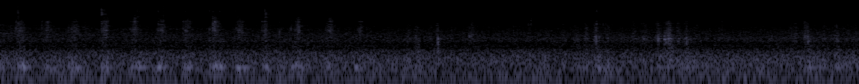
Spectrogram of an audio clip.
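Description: Faint quick ticking and scratching of a laser-cut wooden fine-focus knob being turned by hand on the threaded rod of a laser module's Z lift. The ticks come about five a second for the first three seconds, then only a few.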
